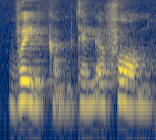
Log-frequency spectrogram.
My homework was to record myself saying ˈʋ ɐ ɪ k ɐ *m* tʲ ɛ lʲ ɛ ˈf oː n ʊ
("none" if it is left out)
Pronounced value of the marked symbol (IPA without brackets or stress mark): m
